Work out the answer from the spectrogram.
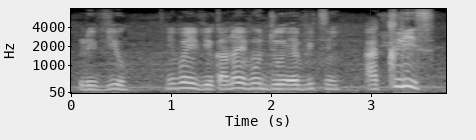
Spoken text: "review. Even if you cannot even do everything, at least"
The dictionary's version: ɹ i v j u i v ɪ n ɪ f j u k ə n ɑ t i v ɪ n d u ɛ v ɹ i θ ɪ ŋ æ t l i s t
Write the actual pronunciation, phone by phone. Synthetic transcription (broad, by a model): ɹ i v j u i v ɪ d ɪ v j u k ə n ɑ i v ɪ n d u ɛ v ɹ i t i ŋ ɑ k l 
